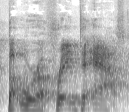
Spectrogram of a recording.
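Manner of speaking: ordinary delivery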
